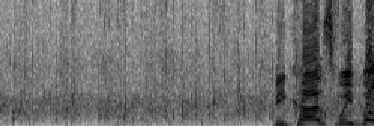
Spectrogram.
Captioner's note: applause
